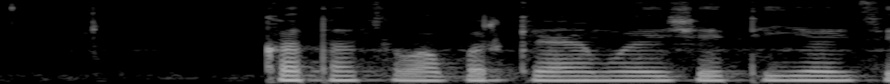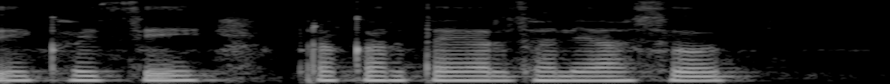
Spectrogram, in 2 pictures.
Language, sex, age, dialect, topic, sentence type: Marathi, male, 51-55, Southern Konkan, agriculture, question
